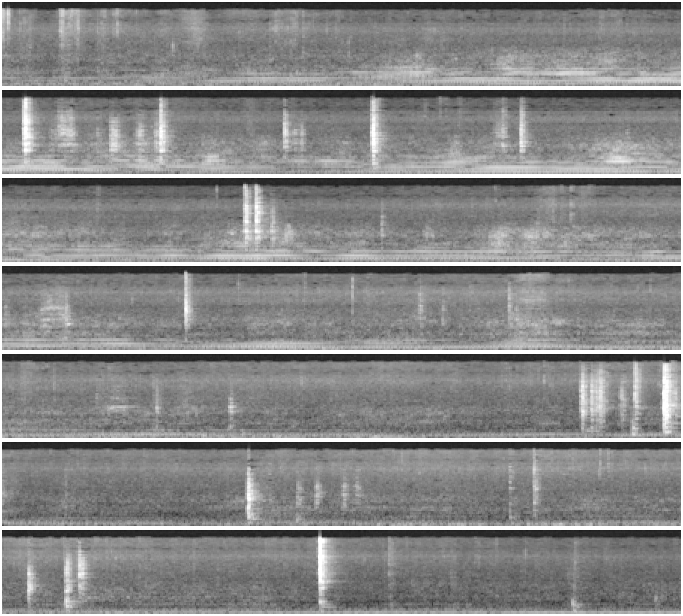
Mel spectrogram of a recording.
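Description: Music with sustained, shifting chords that thin out in the second half. Over it come occasional sharp metallic clinks of tire irons against a steel tractor wheel rim as a tire is worked off.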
